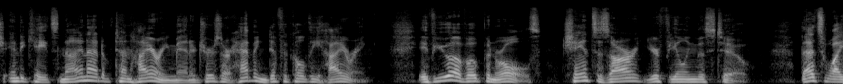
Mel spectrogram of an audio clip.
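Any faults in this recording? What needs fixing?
Nothing in the recording needs fixing, as no technical faults can be heard anywhere in the signal.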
